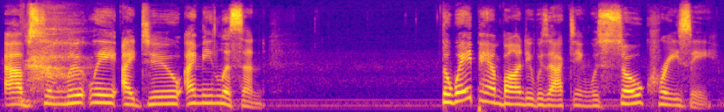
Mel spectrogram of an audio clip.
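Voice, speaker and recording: Lively woman telling a story. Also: lowish voice, unhurried, no echo. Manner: animated storyteller, acts out quotes. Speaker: podcast co-host. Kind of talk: casual conversation.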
